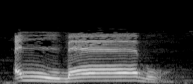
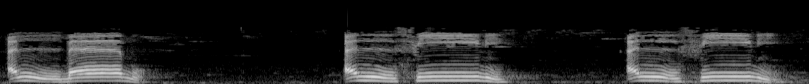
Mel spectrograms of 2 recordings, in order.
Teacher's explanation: Alif lam bertemu huruf fa, dibaca jelas alif lamnya. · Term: alif lam qamariyah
